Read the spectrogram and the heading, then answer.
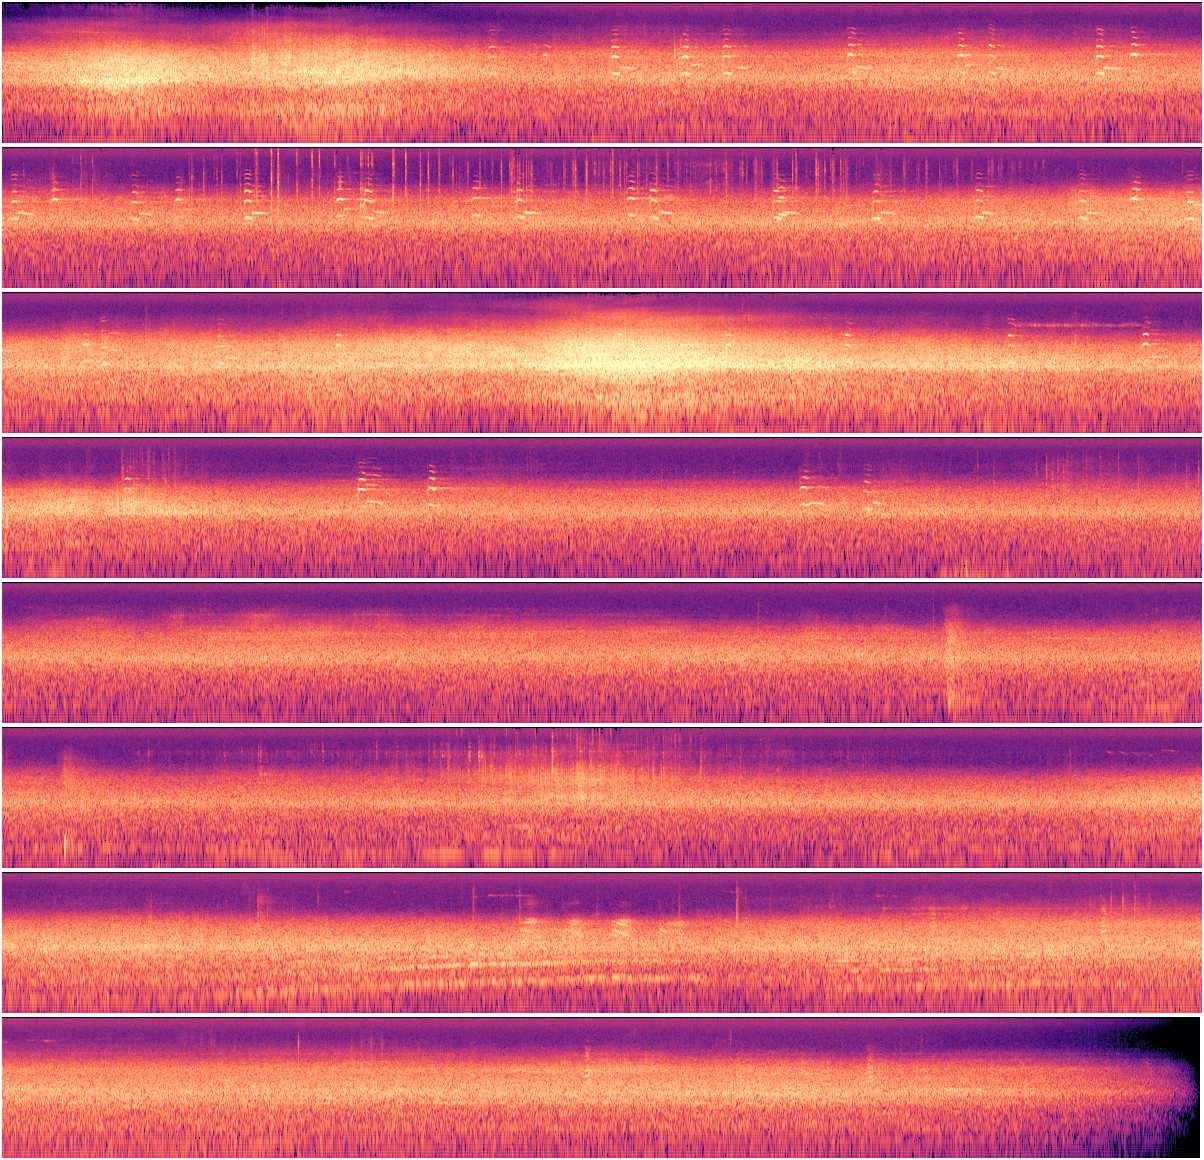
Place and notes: The gigantic cathedral with the park across the street is silenced. No one in sight, only the wind and birds passing by.
Northern Ireland, United Kingdom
